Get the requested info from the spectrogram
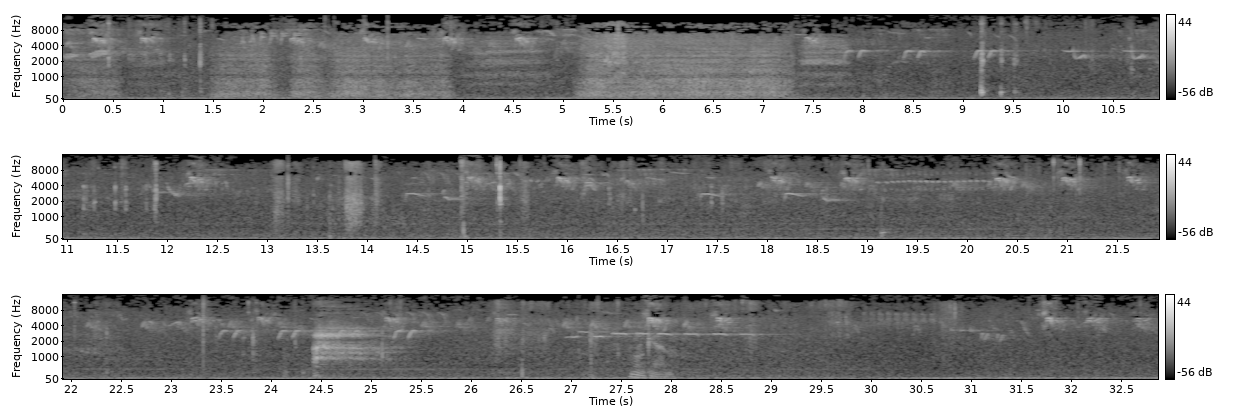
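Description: Outdoor woodland ambience with small songbirds chirping and whistling on and off. Two stretches of rustling noise come early, and two sharp clicks fall in the middle.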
